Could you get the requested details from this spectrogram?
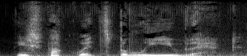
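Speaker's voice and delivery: believe leaned on hard, stressed. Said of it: "Emphasis on the word believe".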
